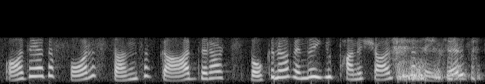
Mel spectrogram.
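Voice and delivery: sing-song imitation Indian accent. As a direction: play the Indian friend explaining, accent and all. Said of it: "Great Indian accent".

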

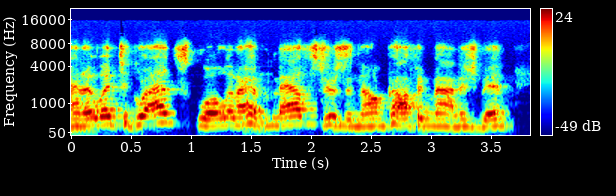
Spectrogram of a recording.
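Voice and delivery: normal talking voice

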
